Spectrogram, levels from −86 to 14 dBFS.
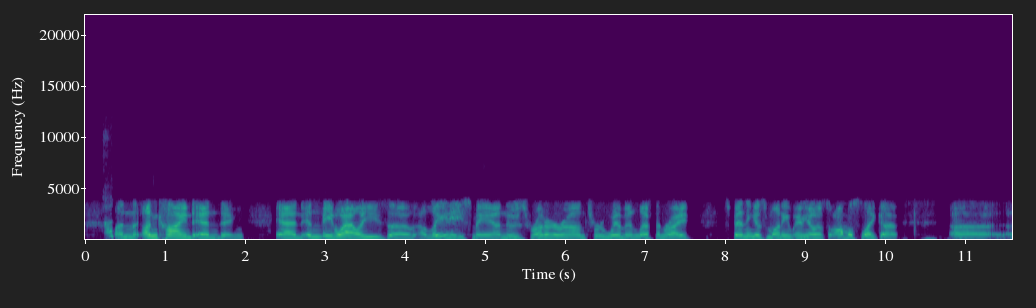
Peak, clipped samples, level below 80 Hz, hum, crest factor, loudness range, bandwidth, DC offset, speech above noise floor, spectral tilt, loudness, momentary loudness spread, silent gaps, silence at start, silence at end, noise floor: -6 dBFS; under 0.1%; -64 dBFS; none; 20 dB; 4 LU; 4.1 kHz; under 0.1%; 28 dB; -8.5 dB/octave; -26 LUFS; 11 LU; none; 0.25 s; 0 s; -54 dBFS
